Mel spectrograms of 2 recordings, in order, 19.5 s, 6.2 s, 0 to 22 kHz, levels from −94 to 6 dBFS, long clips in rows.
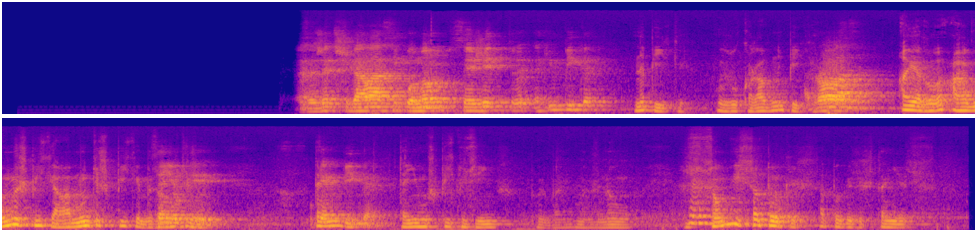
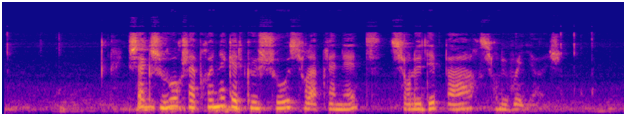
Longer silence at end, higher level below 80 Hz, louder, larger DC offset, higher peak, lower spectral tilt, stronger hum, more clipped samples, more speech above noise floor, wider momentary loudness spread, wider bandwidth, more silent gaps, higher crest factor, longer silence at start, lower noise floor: first, 0.25 s vs 0.1 s; first, -48 dBFS vs -66 dBFS; first, -17 LUFS vs -21 LUFS; neither; about the same, 0 dBFS vs -2 dBFS; first, -8 dB/octave vs -4.5 dB/octave; neither; neither; first, 63 dB vs 27 dB; about the same, 19 LU vs 17 LU; first, 15 kHz vs 7.6 kHz; neither; about the same, 18 dB vs 22 dB; first, 2.95 s vs 0.05 s; first, -80 dBFS vs -48 dBFS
